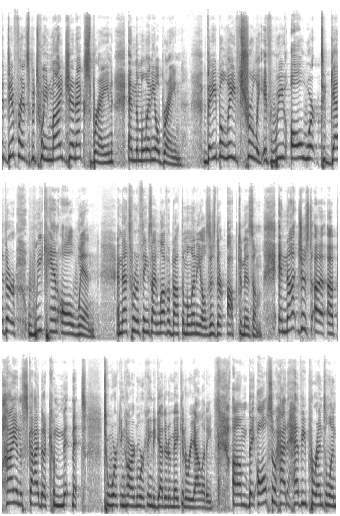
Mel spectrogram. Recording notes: The following audio comes from the National Disciple Making Forum by Discipleship·org. Lionshare hosted a track called “Making Disciples in the Generations and Vocations.”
